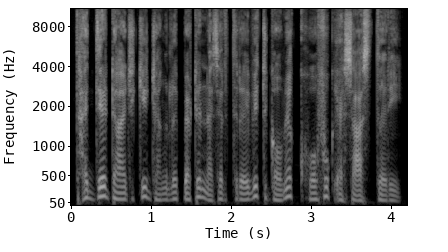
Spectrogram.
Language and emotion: Kashmiri, fearful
